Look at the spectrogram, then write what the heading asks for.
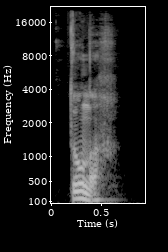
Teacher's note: Dulnach, which is the past autonomous here, is notably not lenited. And in general, the autonomous forms tend to resist lenition to some extent, so they'll be unlenited when you might expect some lenition.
